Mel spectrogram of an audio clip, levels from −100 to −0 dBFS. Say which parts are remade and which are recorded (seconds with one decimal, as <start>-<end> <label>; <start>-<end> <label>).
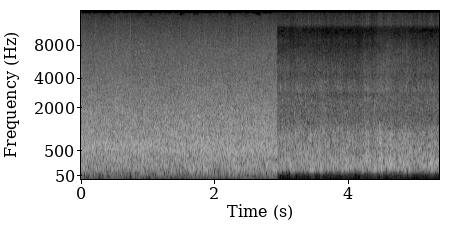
0.0-0.8 remade; 0.8-2.6 recorded; 2.6-3.1 remade; 3.1-4.2 recorded; 4.2-5.4 remade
